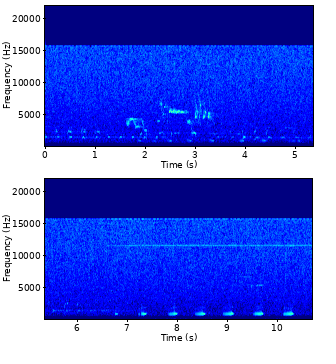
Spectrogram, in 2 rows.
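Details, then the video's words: Common toad (Bufo bufo), recorded in 2014. Faint bird chirps and scattered twittering come first. After about seven seconds, six short, regular croaking notes at mid pitch follow, spaced roughly half a second apart. "Smeđa krastača ( Bufo bufo L.)"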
